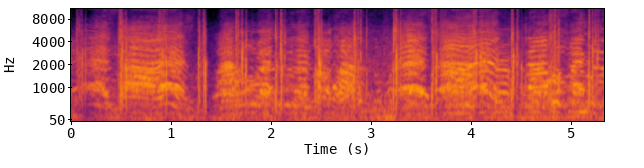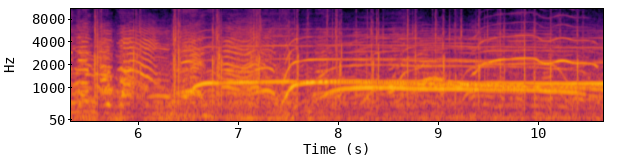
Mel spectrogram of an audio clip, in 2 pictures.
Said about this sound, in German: ebenfalls am Rande des Gottesdienstes brandete immer wieder ein Sprechchor, der schon jetzt emblematisch für diesen Weltjugendtag 2013 sein durfte.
